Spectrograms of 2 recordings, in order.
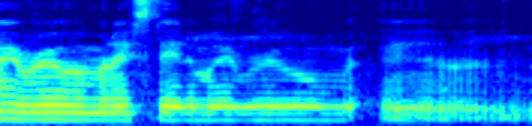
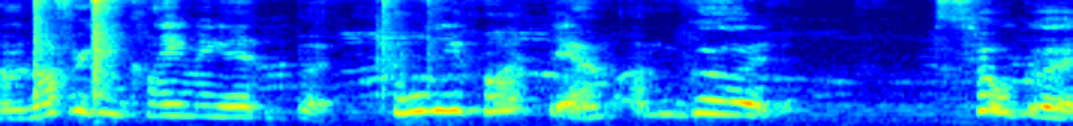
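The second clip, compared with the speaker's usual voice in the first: tearful words pushed out through crying, pitched up; 9 semitones higher than usual. After hard days, the speaker tells listeners how they are, crying. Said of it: "Here I am crying for all to see".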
